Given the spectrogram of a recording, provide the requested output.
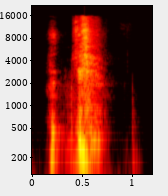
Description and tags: I accidentally sneezed while testing audio levels but it happened to be self-contained with the right volume for an isolated sound effect! Recorded on my new Blue Yeti Nano with noise reduction applied.
I wasn't really prepared when it happened so there might be some minor clicking/noise and I couldn't really remove it. Free for anyone to use and I'd love to know if anyone includes it in their projects!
